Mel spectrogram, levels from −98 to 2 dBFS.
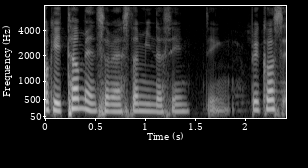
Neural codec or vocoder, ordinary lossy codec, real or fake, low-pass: none; none; real; none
